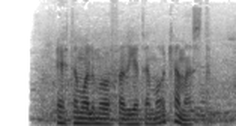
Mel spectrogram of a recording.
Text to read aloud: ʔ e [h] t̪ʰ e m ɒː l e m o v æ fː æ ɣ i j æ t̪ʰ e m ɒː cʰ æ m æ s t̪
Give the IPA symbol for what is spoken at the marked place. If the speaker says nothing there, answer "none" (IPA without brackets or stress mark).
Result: h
